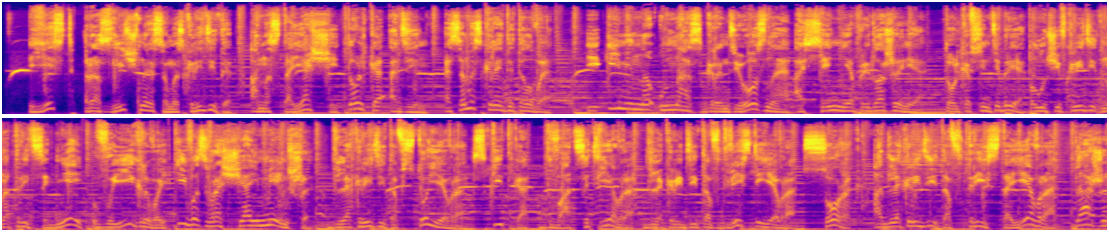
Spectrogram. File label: TVC RU; SMScredit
